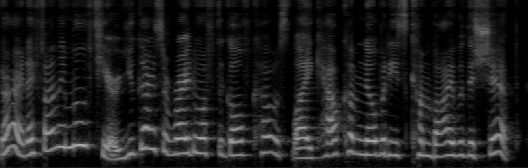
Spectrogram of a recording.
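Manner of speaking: loud, high-pitched calling out. Speaker retells standing outside one night calling up to the sky: retelling yelling at the sky. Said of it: "yelling at the sky".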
